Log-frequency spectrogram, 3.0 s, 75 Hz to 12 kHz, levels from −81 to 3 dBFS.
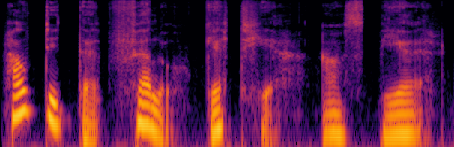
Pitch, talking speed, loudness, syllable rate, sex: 140 Hz, 160 wpm, -19 LUFS, 5.1 syllables/s, female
